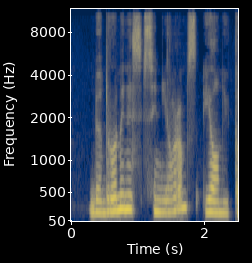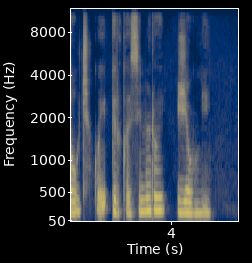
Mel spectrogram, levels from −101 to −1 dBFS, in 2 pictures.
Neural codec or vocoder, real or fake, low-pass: codec, 24 kHz, 1 kbps, SNAC; fake; 10.8 kHz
